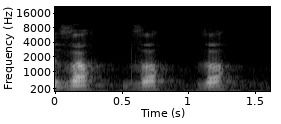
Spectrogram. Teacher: you find the tip of the tongue comes between the upper and lower teeth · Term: interdental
